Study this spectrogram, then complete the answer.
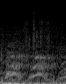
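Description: A dog gives a short whimpering, yipping vocalization close by on a mountain hike trail, a brief burst with no talk over it.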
